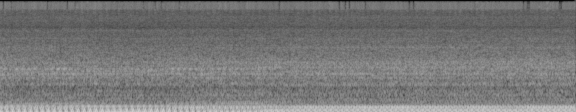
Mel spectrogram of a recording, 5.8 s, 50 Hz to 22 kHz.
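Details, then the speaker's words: 1991 Kawasaki ZXR750 twin-turbo build, first start with aftermarket ECU: lumpy, ragged loping idle; misfire, plugs sooty black and running rich, ignition trigger timing suspected wrong. "Well, it's a runner. That's good. Good to hear it. Now, we'll try and make the thing run a bit better."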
